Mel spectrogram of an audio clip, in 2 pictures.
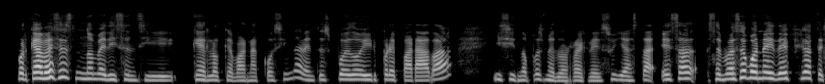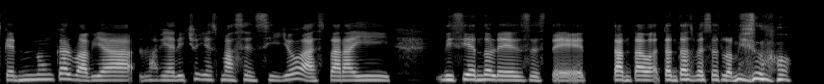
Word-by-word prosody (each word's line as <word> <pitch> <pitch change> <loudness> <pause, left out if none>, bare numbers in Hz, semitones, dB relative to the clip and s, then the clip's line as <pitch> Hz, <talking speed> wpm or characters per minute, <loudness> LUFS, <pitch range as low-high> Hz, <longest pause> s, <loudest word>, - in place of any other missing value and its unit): porque 260 +2 +4
a 280 - +11
veces 320 +1 +4
no 260 -2 -1
me 245 -2 0
dicen, 220 -2 -4
sí, 190 -1 -5
qué 220 - -1
es 205 - -2
lo 200 -1 -4
que 190 - -7
van 180 0 -4
a 180 - -6
cocinar, 245 - -8
entonces, 205 0 -8
puedo 230 0 0
ir 220 -1 -1
preparada, 200 +3 0 0.5
y 230 - -6
si 225 0 -6
no, 195 - -5
pues, 240 -1 -8
me 200 -3 -3
lo 170 0 -4
regreso 175 +3 -6
y - - -8
ya 200 -2 -2
está, 200 +2 -3
esa 270 +5 0
se 240 - -4
me 245 +2 +3
hace 320 +6 +3
buena 290 -2 +6
idea, 265 0 +3
y - - -6
fíjate 280 -4 -2
que, 205 0 -2
nunca 230 +4 -1
lo 210 -4 -1
había 195 +1 +2
lo 185 +2 -12
había 195 0 -4
dicho, 205 +5 -6
y 225 - -5
es 210 0 -7
más 200 -2 0
sencillo 200 +3 -5
a 175 - +5
estar 195 +3 0
ahí 195 -1 0 0.4
diciéndoles, 210 -3 +2
este, 90 - -1 0.2
tanta 205 -1 +4
tantas 210 +1 +3
veces 210 +1 -1
lo 195 -2 +2
mismo, 235 +3 +4
ah. 210 -3 -3
210 Hz, 210 wpm, -23 LUFS, 195-230 Hz, 0.5 s, a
